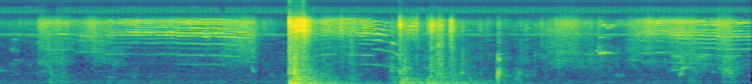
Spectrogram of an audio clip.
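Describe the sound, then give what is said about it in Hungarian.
A cat meows repeatedly, with high, drawn-out wailing cries, broken midway by a single loud, sharp thump, then more meows that trail off more faintly. “Jaj, csak nyávok. Gyere, mindig fel a virágomra, vadd marha! Gyere, cica! Cica!”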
